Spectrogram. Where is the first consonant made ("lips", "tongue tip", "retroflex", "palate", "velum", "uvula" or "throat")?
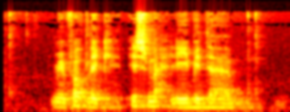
lips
